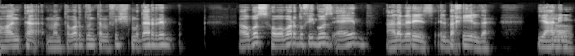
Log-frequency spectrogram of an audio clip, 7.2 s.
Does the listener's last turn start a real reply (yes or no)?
no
